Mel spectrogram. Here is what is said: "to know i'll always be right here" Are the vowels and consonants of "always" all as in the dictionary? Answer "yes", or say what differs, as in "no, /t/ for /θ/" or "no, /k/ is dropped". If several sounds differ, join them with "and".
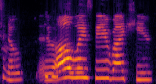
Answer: yes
